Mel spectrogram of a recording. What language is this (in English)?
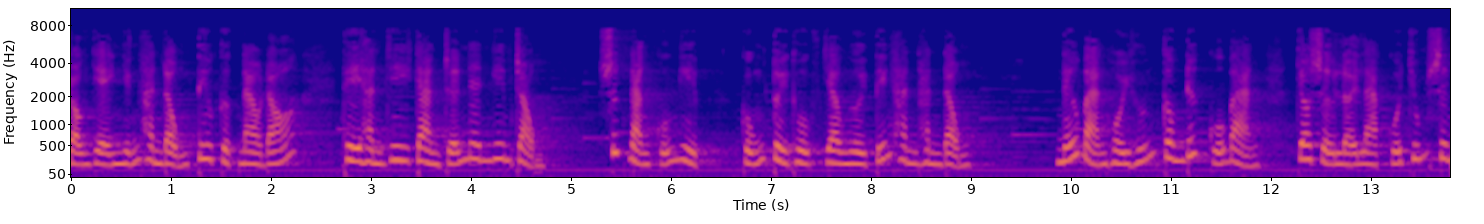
Vietnamese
